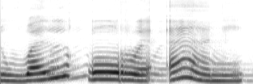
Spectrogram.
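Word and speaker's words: والقرآن: We will connect this wow to lam and say wal, not al. It is wal Qurani.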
